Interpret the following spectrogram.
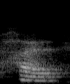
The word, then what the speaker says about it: Har: Each time we clap the hands, we chant HUD, H-A-R. And it sounds like HUD, H-U-D, because the A is pronounced and the R, it has a roll on it, so it'll flick the roof of the mouth.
